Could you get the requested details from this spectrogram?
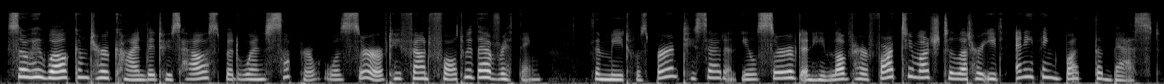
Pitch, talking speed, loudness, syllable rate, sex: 260 Hz, 210 wpm, -21 LUFS, 5.2 syllables/s, female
